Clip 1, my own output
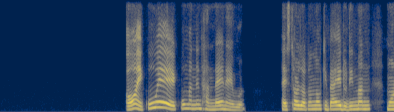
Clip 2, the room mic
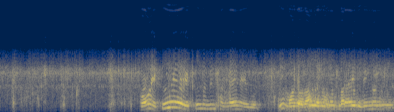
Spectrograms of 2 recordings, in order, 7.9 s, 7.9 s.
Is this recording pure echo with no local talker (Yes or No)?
No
